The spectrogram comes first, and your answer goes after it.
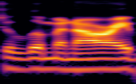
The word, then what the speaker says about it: illuminare: Italian citizen, and the word illuminaire, it's actually pronounced illuminare, but when I say that, people think I'm part of a secret Vatican society. But illuminare in Italian literally means to shed light.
